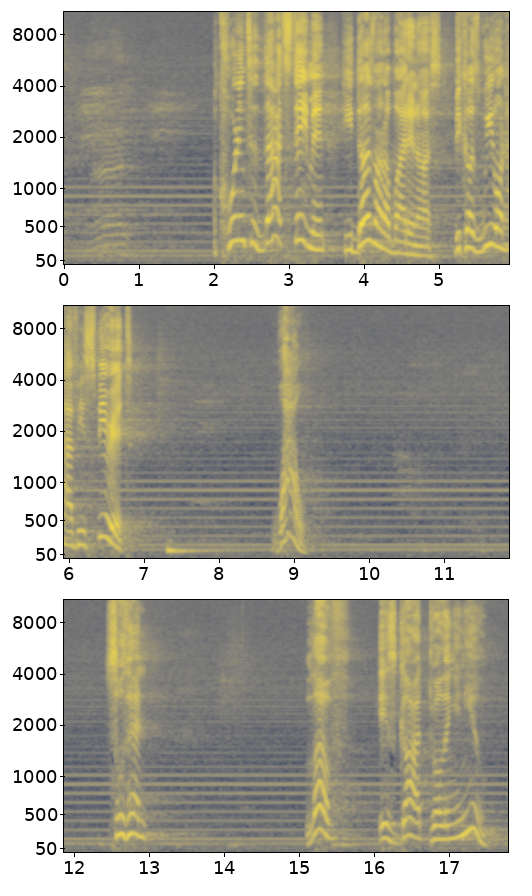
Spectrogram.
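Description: A young man preaches with animation into a microphone, with long pauses.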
